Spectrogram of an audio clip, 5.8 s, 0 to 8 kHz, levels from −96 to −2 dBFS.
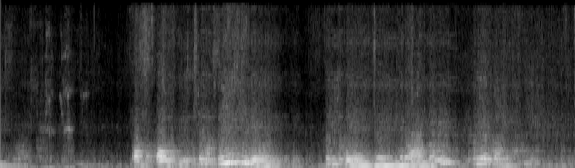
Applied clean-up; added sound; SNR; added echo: neural separator model SepFormer DNS4.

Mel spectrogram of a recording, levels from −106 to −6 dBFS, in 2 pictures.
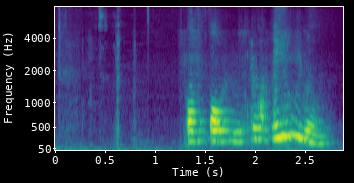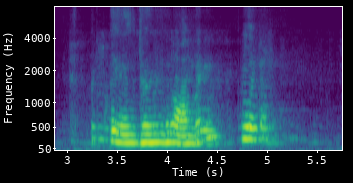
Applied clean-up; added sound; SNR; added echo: neural mask model DeepFilterNet 3.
